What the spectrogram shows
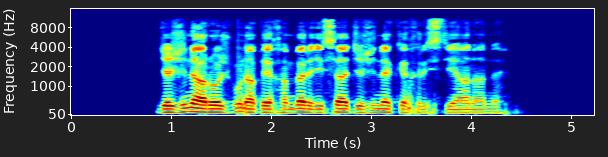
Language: Kurdish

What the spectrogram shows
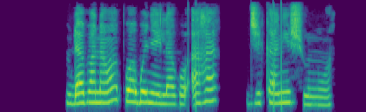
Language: Taita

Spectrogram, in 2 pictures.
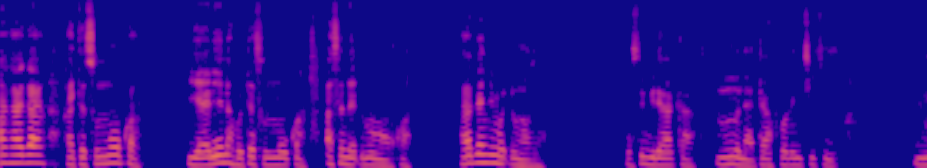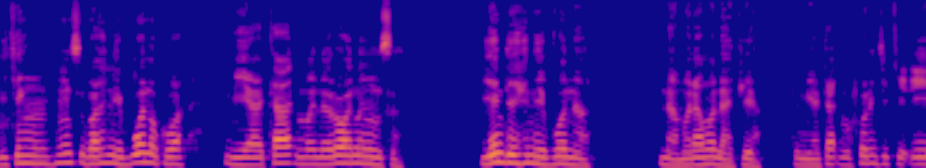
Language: Miya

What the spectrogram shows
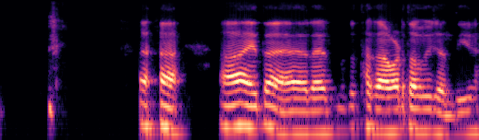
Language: Punjabi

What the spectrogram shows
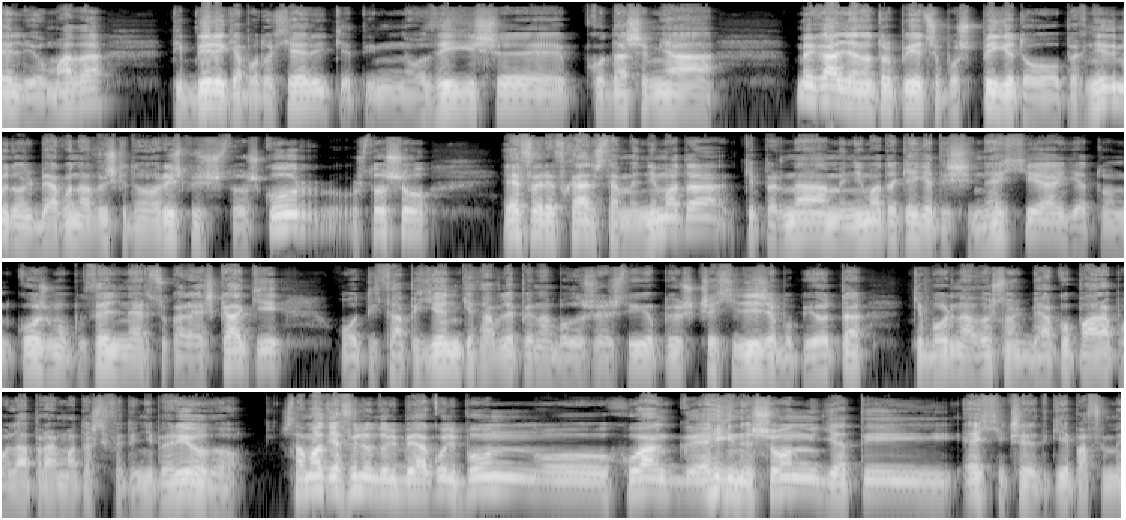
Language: Greek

